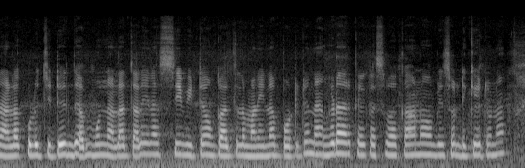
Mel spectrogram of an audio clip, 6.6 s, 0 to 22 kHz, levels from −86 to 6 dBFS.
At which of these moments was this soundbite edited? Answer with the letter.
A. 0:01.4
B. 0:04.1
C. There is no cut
B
